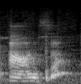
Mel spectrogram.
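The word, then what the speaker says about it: answer: is right r-i-g-h-t other silent w words are ansa a-n-s-w-e-r sword s-w-o-r-d to t-w-o w is also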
